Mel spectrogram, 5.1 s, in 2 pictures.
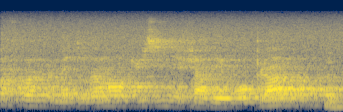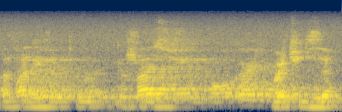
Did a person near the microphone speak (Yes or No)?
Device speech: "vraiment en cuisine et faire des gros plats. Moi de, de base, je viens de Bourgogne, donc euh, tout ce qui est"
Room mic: Yes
